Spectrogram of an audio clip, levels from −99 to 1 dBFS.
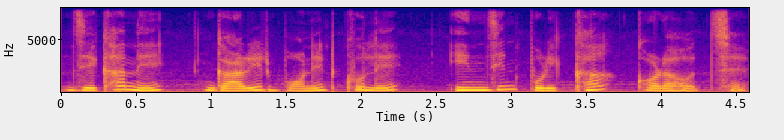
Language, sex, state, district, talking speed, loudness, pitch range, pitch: Bengali, female, West Bengal, Cooch Behar, 105 wpm, -14 LUFS, 220-265 Hz, 240 Hz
